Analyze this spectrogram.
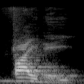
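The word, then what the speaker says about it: Friday: গলার ভিতরে Thursday Thursday and last one ইজ ফ্রাইডে ফ্রাইডে সো আপনার সামনের দাঁত ঠোঁটা এখানে লাগবে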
